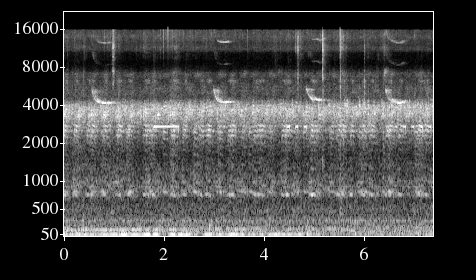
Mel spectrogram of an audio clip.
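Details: Spring 2021 sunset by a lake, frogs calling near a camping site in pleasant weather: continuous high buzzy trilling, short descending whistled notes roughly every second or two, background traffic drone and occasional clicks.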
